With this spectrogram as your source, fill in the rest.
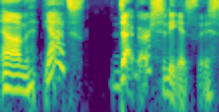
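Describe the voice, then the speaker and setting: Recorded very cleanly against a silent background, a man with an ordinary speaking voice and an American accent talks at a moderate pace with a fairly high pitch. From Pennsylvania. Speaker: congressional staffer. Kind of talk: casual chat.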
